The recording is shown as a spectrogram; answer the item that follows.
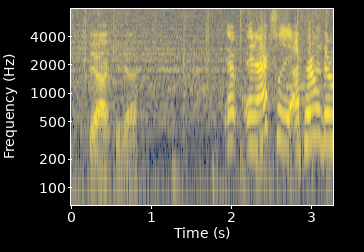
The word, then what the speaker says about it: Byakuya: Doesn't know how to say his name is Bakia. But I even I get it. It's Bakya. That's how you say his name. Byakuya.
